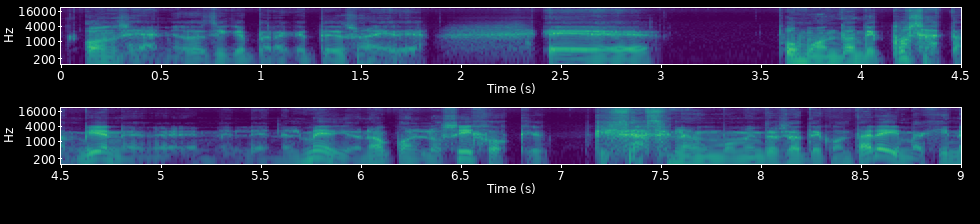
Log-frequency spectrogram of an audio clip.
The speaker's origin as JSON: {"language": "Spanish", "country": "Argentina", "said": "Soy argentino. Tengo 35 años"}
